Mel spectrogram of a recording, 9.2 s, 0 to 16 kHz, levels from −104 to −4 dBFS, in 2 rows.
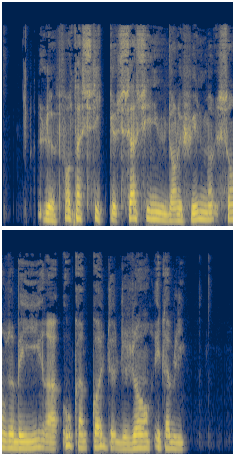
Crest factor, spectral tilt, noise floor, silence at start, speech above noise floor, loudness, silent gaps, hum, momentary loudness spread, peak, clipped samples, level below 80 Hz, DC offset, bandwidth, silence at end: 18 dB; -6 dB/octave; -69 dBFS; 0.45 s; 48 dB; -22 LUFS; 2.11-2.15 s; none; 7 LU; -2 dBFS; under 0.1%; -48 dBFS; under 0.1%; 11.5 kHz; 1 s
